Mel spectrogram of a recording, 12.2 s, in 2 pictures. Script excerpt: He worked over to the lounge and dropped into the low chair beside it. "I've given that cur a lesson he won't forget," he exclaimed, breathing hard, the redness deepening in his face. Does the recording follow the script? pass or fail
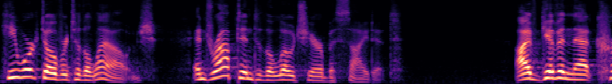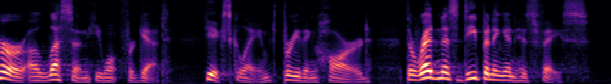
pass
